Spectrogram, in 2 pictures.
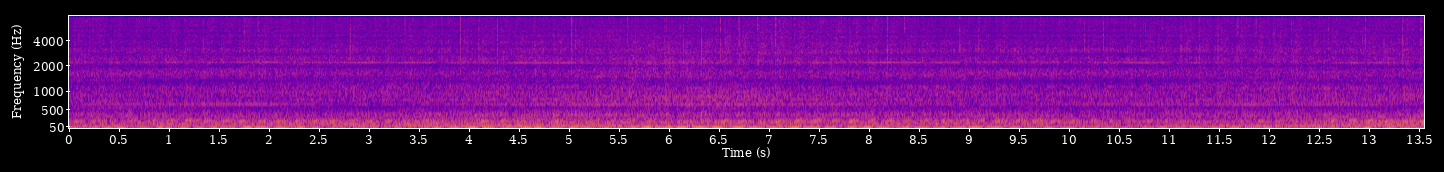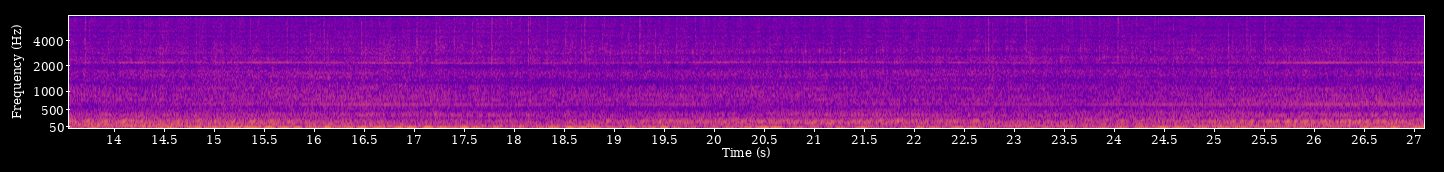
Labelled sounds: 25.8	26.2	vessel noise, 2.1 to 2.2 kHz

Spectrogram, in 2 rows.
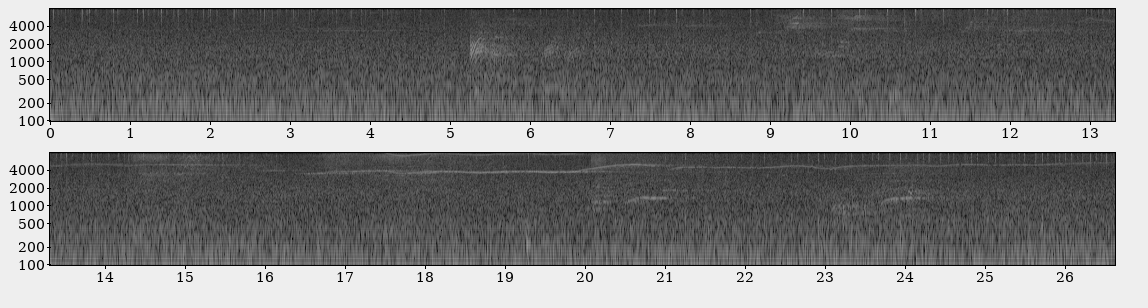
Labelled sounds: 5.1	5.8	killer whale, southern resident, 0.60 to 3.9 kHz

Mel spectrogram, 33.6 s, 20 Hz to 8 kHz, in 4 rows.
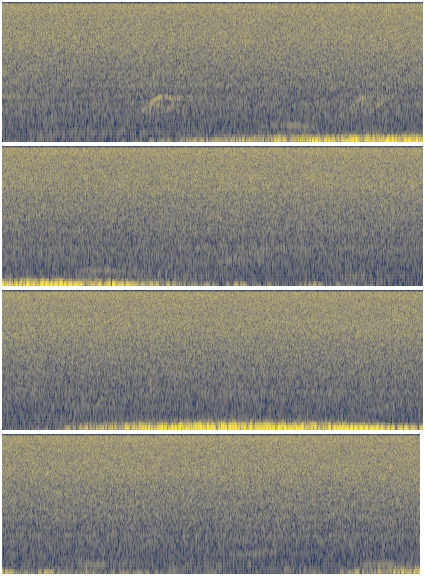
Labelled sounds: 3.0	3.2	humpback whale, 0.80 to 0.96 kHz

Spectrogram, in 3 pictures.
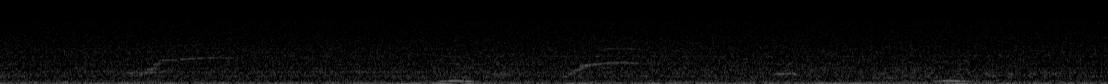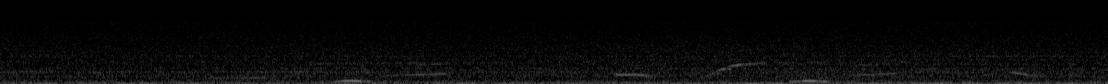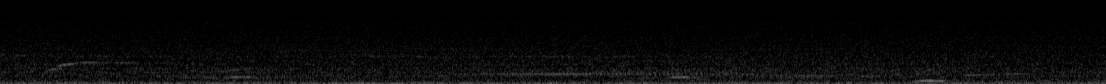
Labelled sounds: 1.8	2.1	humpback whale, 1.2 to 1.3 kHz
5.8	6.4	humpback whale, 0.80 to 1.1 kHz
18.4	18.8	humpback whale, 0.80 to 1.1 kHz
22.7	23.2	humpback whale, 0.80 to 1.1 kHz

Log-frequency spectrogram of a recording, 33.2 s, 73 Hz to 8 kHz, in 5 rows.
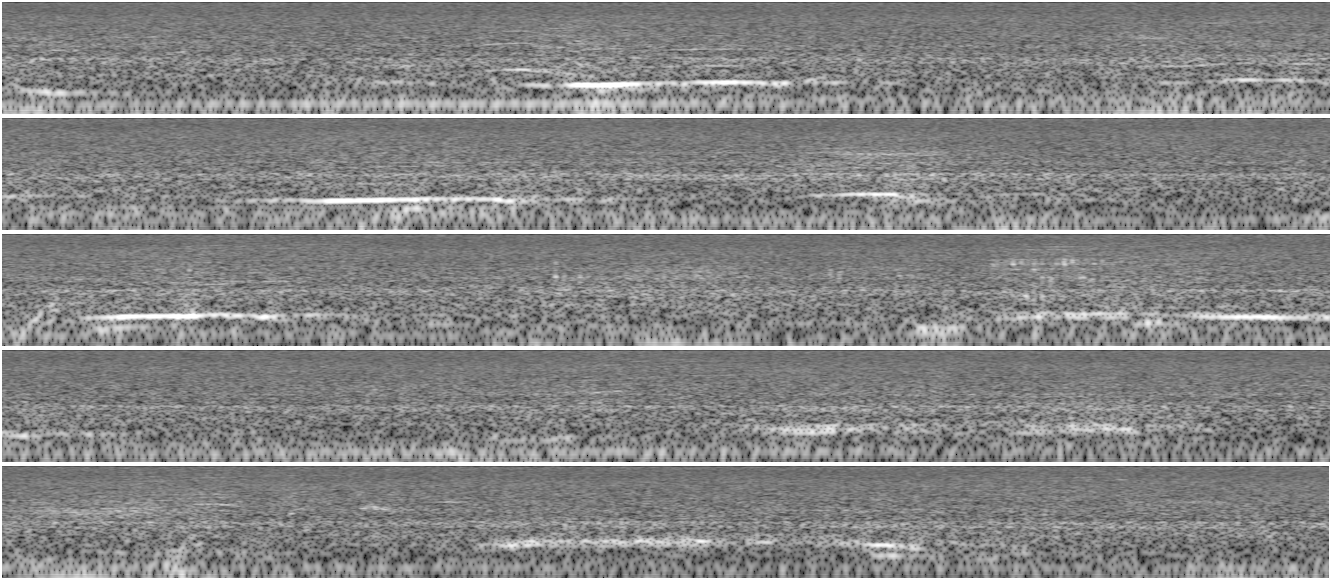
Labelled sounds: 10.8	11.1	humpback whale, 1.6 to 1.8 kHz
14.7	15.0	humpback whale, 4.9 to 5.2 kHz
18.5	18.8	humpback whale, 4.6 to 4.8 kHz
27.5	27.8	humpback whale, 1.4 to 5.0 kHz

